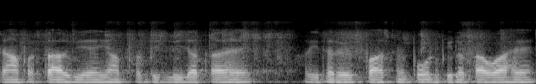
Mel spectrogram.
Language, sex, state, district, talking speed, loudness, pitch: Hindi, male, Uttar Pradesh, Jalaun, 210 wpm, -19 LUFS, 110 Hz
